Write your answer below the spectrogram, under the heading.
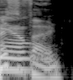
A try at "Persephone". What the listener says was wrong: No, we say Persephone. it's the same sort of pronunciation. You just put different. You put different stress on the syllables, I guess.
